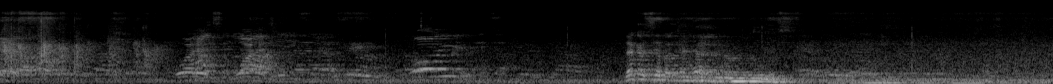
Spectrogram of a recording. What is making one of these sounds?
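A man preaches with animation through a microphone and loudspeakers in an echoing hall.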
